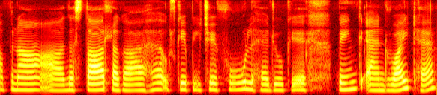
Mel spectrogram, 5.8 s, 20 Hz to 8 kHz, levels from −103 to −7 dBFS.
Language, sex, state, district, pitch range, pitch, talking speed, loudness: Hindi, female, Himachal Pradesh, Shimla, 180-205 Hz, 190 Hz, 145 wpm, -21 LUFS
